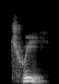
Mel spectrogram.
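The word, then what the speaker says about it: chui: associated with the lungs c-h-u-i pronounced like tui with a forceful exhale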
